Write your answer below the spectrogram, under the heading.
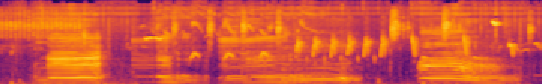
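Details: In a rural countryside scene with a herd of cows near a barn, a cow gives three long, deep moos, with small birds chirping in the background.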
